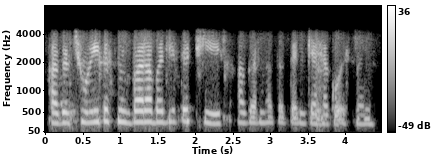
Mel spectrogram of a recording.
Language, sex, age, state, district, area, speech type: Kashmiri, female, 30-45, Jammu and Kashmir, Bandipora, rural, conversation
